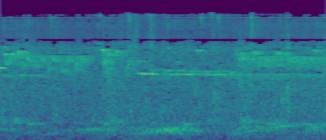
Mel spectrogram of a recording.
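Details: Racing pigeon loft with a soft guttural coo rising in the middle, other birds murmuring and faint high chirps and wing rustles around it.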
